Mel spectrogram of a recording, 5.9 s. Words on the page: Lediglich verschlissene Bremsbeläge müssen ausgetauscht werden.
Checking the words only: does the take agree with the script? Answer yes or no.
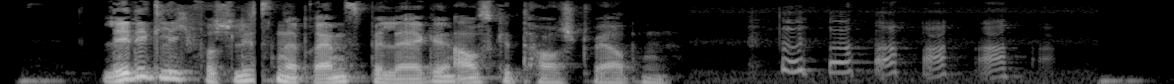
no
